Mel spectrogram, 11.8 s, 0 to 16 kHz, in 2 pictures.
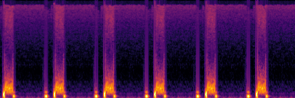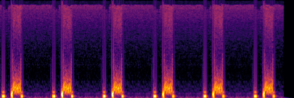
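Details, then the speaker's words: Recorded mitral valve prolapse patient: regular heartbeat about 59/min with a midsystolic click and late systolic murmur; the click-murmur complex moves later with squatting. "In summary, mitro valve prolapse is the most common valvular disease in the United states the click murmur complex moves later with a squat maneuver."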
